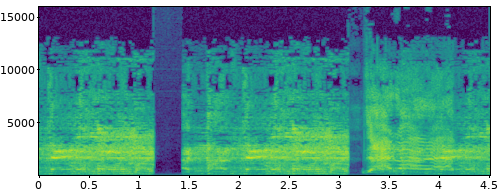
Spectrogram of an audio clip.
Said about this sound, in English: You hear someone screaming like, we got him on it.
